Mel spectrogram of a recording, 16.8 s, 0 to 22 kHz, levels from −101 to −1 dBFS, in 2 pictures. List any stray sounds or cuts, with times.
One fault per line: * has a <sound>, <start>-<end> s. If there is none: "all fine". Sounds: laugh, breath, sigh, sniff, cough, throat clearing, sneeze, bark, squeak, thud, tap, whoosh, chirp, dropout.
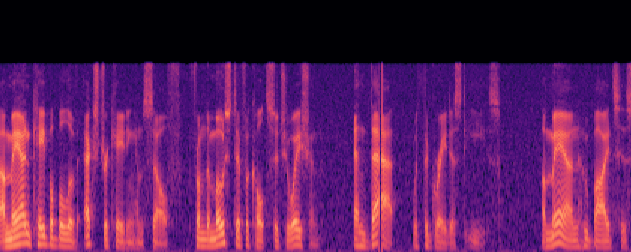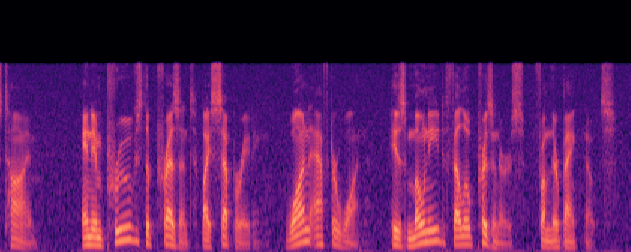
* has a dropout, 5.0-5.1 s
